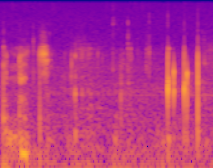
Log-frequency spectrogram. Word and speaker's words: gnocchi: That is how I'd pronounce it, gnocchi.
